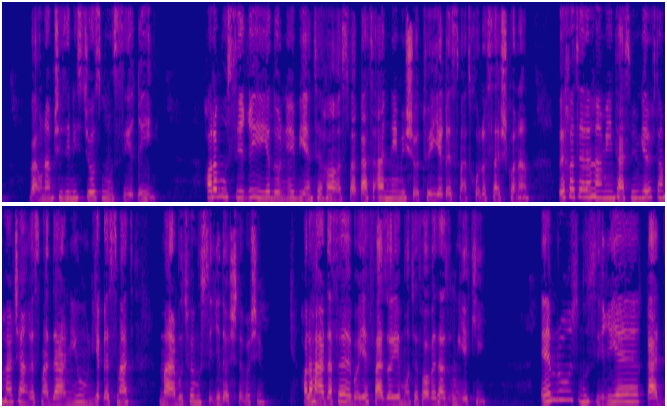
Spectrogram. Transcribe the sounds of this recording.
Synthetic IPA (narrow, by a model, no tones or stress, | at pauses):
væuːnæmt͡ʃʰiːziːniːst̪̚d͡ʒo̞zmuːsiːɢiː | hɒːlɒːmuːsiːɣijed̪o̞njɒːjibiːe̞nt̪ʰe̞ɦɒːsvæɢæt̪ʰʔænːe̞miːʃo̞d̪̚t̪ʰujeje̞ɣe̞smæt̪xo̞lɒːsæʃko̞næ̰m | b̥e̞xɒːt̪ʰe̞ɾeɦæmint̪ʰæsmiːmɟe̞ɾe̞ft̪æmɦæɾt͡ʃʰænd̪ɢe̞smæt̪̚d̪æɾmijunje̞ɢe̞smæt̪ʰ | mæɾbuːt̪ʰbe̞muːsiːɣiːd̪ɒːʃt̪e̞bɒːʃiːm | hɒːlɒːɦæɾd̪æfe̞bɒːjefæzɒːjemo̞t̪ʰefɒːve̞t̪ʰæzuːnje̞cʰḭ | ʔe̞mɾuːzmuːsiːɣie̞ɢæd̪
